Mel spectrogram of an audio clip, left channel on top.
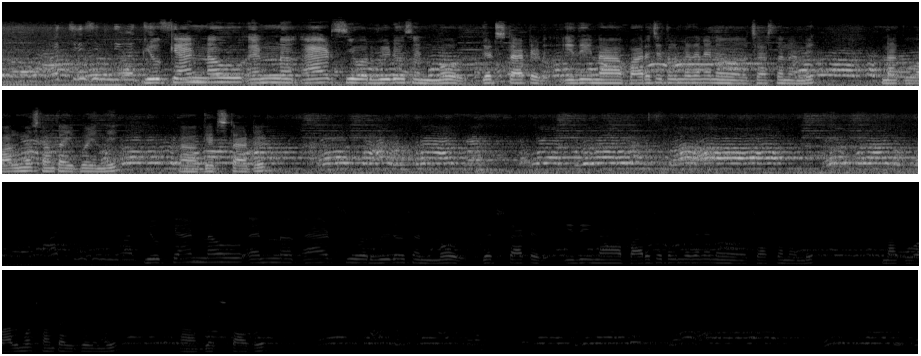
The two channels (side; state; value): right; quieter; 37.1 dB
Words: You can now earn ads your videos and more. Get started. ఇది నా భార్య చేతుల మీద నేను చేస్తానండి. నాకు ఆల్మోస్ట్ అంతా అయిపోయింది. Get started.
